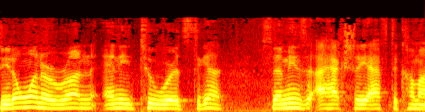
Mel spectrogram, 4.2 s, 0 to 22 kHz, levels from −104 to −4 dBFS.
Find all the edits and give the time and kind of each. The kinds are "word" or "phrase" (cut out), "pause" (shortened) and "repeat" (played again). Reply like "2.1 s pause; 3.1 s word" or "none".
none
